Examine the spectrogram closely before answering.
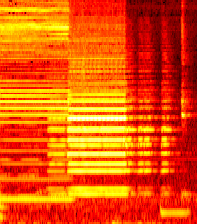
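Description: Loud car horns blare in long, sustained honks, first a higher blast that swells and holds, then a shorter, lower-pitched honk after a brief break. No one speaks.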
